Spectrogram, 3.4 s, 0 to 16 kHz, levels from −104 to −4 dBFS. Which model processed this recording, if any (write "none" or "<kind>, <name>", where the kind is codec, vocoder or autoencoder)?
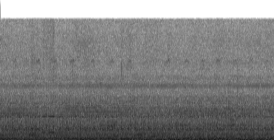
none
